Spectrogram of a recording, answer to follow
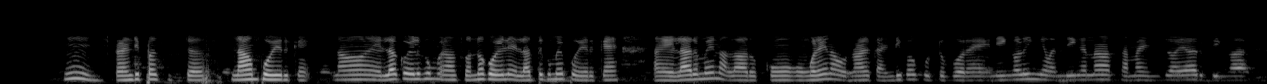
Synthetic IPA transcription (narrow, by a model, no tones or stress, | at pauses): kɐɳɖɪpːaːsɪsʈɐɾnãːpoːjɪɾɯkːẽːnãːɛlːaːkoːjɪlɯk̬ːɯ̃nãːsɔnːɐkoːjɪlɛlːaːt̪ːɯkːɯmeːpoːjɪɾɯkːẽːnaːŋɡɐɛlːaːɾɯmeːnɐlːaːɪɾɯkːʊ̃ʊŋɡɐɭenãːɔɾɯnaːɭkɐɳɖɪpːaːkʊʈːɯpːoːɾẽːniːŋɡɐɭʊ̃ɪŋɡeʋɐnd̪iːŋɡɐnːaːsɐmɐɛɲd͡ʒaːjaːɪɾɯpːiːŋɡɐ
